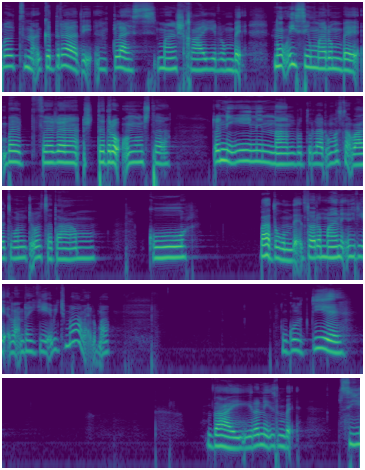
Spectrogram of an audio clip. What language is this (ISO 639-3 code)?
ztu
